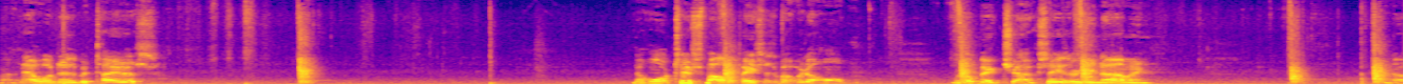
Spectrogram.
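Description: A knife chops through a potato and taps on a cutting board.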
